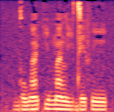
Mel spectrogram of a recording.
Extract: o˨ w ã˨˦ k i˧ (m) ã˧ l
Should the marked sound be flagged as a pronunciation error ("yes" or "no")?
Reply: no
